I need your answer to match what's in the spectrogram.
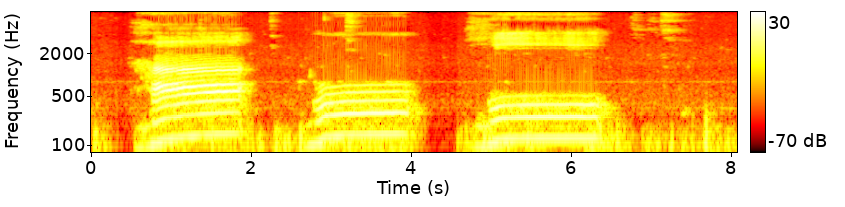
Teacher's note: یہ ہا حلق کے نیچے سے ادا ہوتا ہے، اس میں سانس کی آواز بالکل مکس نہیں ہونی چاہیے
